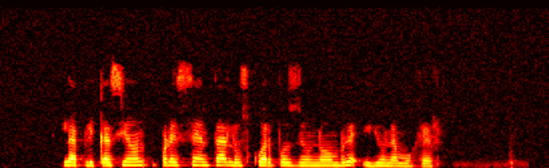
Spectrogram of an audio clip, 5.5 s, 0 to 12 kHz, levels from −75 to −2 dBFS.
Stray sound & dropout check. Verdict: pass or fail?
fail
